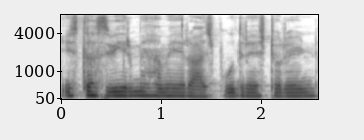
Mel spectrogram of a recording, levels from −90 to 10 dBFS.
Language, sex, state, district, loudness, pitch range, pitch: Hindi, female, Madhya Pradesh, Bhopal, -18 LUFS, 125-135 Hz, 130 Hz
